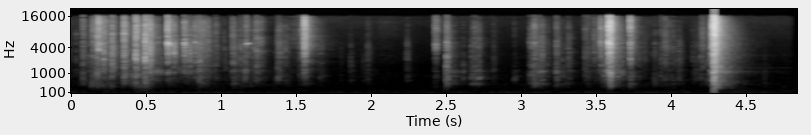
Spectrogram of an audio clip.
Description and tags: Nerf Sledgefire reload
A Nerf Sledgefire being reloaded. This includes the barrel breaking open, the empty clip bouncing in place, the new clip being inserted, and the action being closed back up.
The recording clipped a little bit at the end, but it's barely noticeable, and the higher gain makes it a lot nicer overall.
reload, nerf, gun, blaster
